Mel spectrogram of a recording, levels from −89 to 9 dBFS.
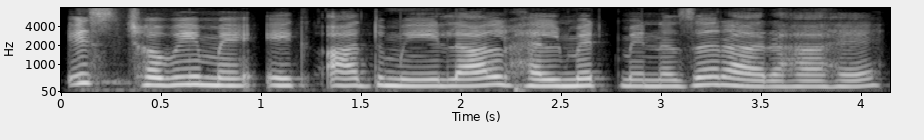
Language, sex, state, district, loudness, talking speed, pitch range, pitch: Hindi, female, Assam, Kamrup Metropolitan, -14 LUFS, 175 wpm, 230-265 Hz, 245 Hz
